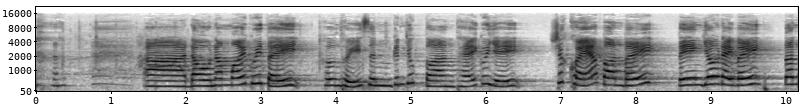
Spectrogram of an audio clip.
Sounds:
Speech

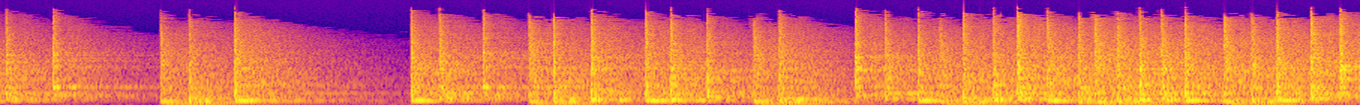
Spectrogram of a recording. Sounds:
Drum, Percussion, Music, Musical instrument, Drum kit

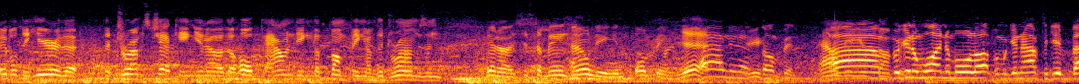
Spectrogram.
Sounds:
Music, Speech

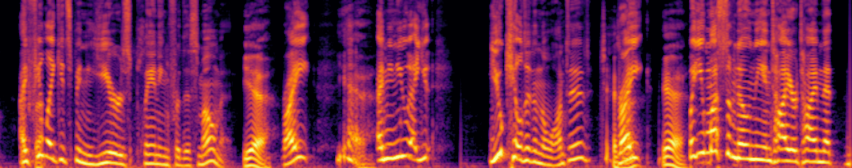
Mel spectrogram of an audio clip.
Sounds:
Speech

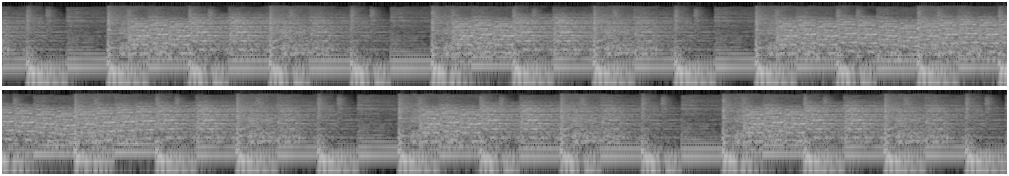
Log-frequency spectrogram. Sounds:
Pop music, Video game music, Music

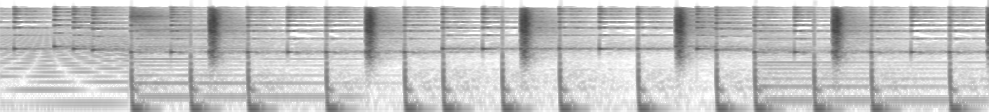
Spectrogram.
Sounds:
Music

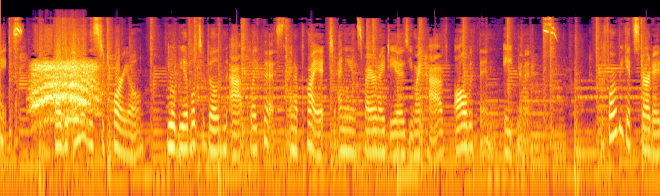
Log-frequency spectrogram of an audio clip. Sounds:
Music, Speech

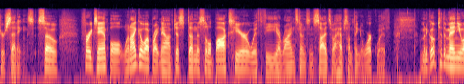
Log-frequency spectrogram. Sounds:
Speech

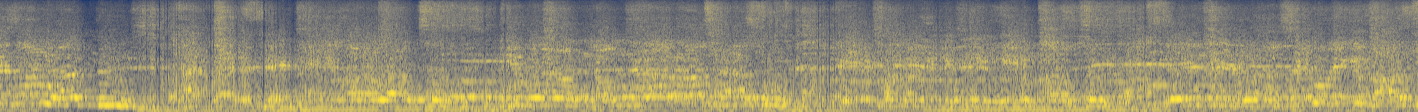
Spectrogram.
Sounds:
Music

